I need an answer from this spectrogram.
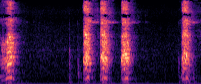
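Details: Poodle barking, part of a poodle barking compilation: loud, hoarse single barks, one at the start, then three in quick succession about a third of a second apart, and a final bark after a pause.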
